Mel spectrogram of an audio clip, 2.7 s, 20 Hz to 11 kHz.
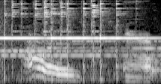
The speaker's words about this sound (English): He lived in the small temple at the end of the village. Every morning at 3:45, he woke up to the sound of the bell rung by the old priest.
